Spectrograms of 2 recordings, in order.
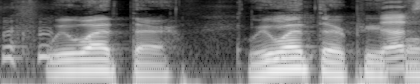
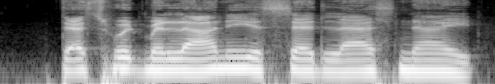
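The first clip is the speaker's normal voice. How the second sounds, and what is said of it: Donald Trump impression with a lisp. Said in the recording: “That's like really good Trump, but even more of, you made him have more of a lisp. ... I apologize for my Trump. ... that impression. It was really bad”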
